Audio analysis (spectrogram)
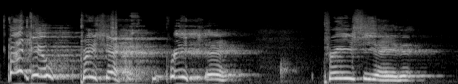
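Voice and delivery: high, light mock thanks; mock grateful voice. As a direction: play the grateful one.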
